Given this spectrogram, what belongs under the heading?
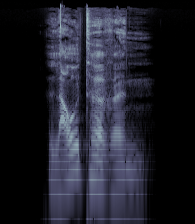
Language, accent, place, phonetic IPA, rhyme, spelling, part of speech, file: German, Germany, Berlin, [ˈlaʊ̯təʁən], -aʊ̯təʁən, lauteren, adjective, De-lauteren.ogg
- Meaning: inflection of laut: 1. strong genitive masculine/neuter singular comparative degree 2. weak/mixed genitive/dative all-gender singular comparative degree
